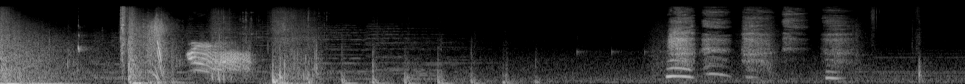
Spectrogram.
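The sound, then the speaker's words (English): Gunshots in a tense audio drama confrontation: a few sharp, loud bangs in quick succession, then fainter thumps and gasping breaths. “Shot didn't kill him.”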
